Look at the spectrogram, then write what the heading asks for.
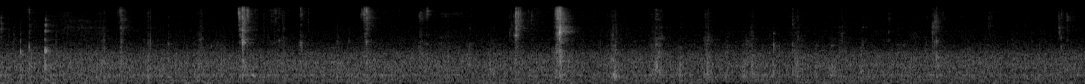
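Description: Chewing a mouthful of crunchy fried pepper tempura: scattered sharp crunches and clicks, the loudest a little past halfway, over a steady low hiss.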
